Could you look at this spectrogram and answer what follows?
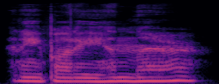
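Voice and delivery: put-on high, loud young woman's voice; young woman calling out. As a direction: call through the grill like a young woman. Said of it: "a young woman's voice asked".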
